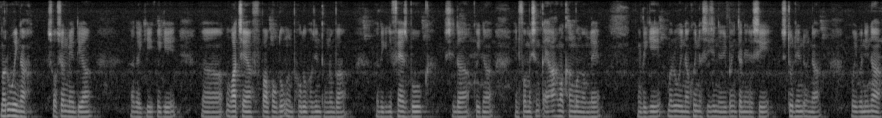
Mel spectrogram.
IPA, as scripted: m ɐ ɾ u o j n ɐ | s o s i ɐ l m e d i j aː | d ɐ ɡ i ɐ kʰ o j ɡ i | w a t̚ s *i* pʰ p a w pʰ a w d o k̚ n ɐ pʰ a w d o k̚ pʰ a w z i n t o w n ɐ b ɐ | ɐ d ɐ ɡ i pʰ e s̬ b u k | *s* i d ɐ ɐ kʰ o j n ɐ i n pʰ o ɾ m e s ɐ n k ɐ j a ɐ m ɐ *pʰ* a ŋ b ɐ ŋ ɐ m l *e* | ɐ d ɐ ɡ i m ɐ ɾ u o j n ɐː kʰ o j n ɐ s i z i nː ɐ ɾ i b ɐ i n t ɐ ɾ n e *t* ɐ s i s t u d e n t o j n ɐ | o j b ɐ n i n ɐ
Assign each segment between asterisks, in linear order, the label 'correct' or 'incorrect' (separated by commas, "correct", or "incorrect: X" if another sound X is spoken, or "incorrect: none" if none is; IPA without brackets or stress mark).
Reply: incorrect: e, correct, incorrect: kʰ, correct, correct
